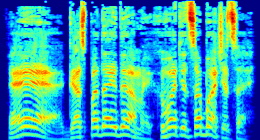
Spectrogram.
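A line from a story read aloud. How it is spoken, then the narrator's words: Sharp shout. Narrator (Russian): Прикрикнул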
